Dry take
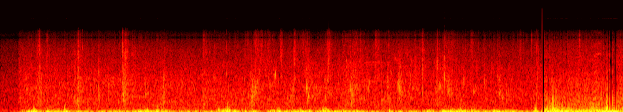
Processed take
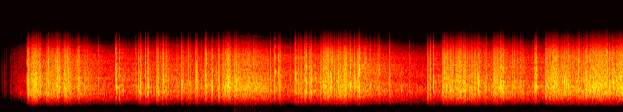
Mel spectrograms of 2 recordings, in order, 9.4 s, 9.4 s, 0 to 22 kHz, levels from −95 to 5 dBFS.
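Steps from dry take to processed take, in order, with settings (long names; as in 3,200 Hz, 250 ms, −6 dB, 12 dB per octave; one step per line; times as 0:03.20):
rippled gain that drifts along the octave scale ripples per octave 0.92, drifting −0.47 Hz, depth 9 dB
camcorder AGC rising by 18 dB per second
noise gate −23 dBFS, range −23 dB
tilt shelving filter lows +8.5 dB, about 1,100 Hz
bit reduction 10 bits
wrap-around overflow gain 19.5 dB
single-tap delay 299 ms −10.5 dB
convolution reverb RT60 2.8 s, pre-delay 5 ms, DRR 6 dB
single-sideband voice off tune +180 Hz 590–3,100 Hz
0:03.50–0:04.03: envelope flattener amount 50%
level +9 dB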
